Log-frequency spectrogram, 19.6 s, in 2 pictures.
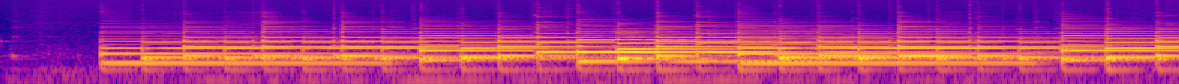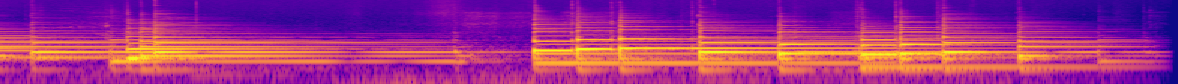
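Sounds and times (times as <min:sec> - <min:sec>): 
guitar: 0:00.0 - 0:19.6.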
